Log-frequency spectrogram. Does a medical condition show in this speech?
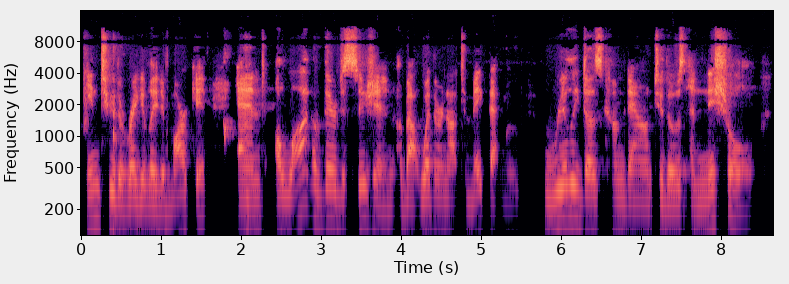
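No.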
